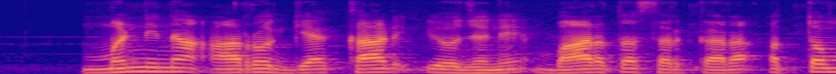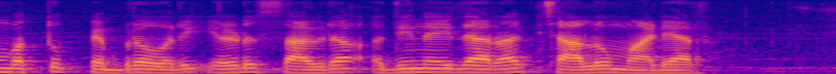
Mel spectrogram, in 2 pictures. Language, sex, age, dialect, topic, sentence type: Kannada, male, 18-24, Northeastern, agriculture, statement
